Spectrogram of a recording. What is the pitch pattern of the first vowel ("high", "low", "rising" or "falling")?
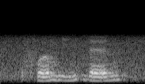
rising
